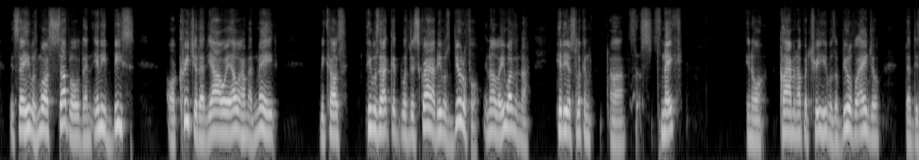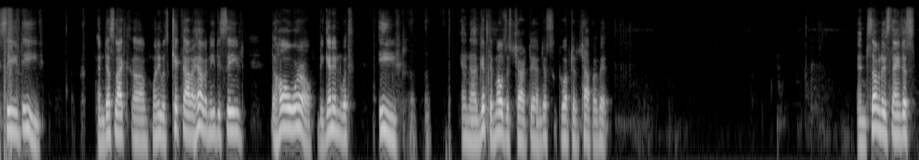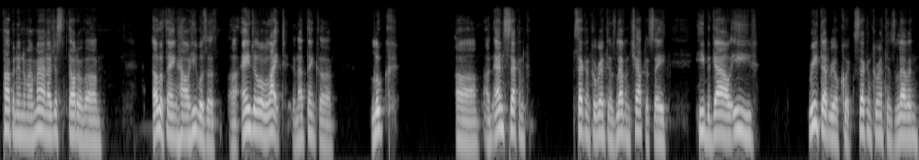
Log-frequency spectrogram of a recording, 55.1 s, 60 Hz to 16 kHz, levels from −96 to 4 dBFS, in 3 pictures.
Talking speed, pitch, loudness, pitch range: 145 wpm, 150 Hz, -24 LUFS, 130-170 Hz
